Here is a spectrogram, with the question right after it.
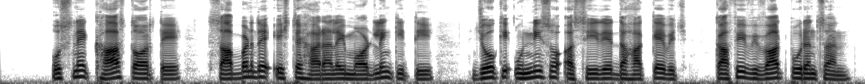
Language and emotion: Punjabi, neutral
